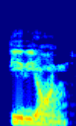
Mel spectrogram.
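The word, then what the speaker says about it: pterion: this area is called tyrion p te r io n P is silent so we call it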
